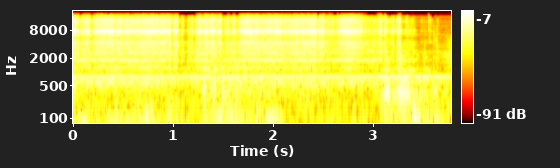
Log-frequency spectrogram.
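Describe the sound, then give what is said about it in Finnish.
Martian wind captured by the microphone of the Perseverance rover's SuperCam instrument atop its mast: a continuous, fairly loud hissing rush that gently swells and dips, with faint scraping, rubbing textures and no voices. “Kuten alussa mainitsin, on tämä ääni Perseverance kulkiassa olevan mikrofonin tallentamaa, ja tässä on tosiaankin tuulta”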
